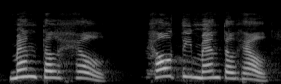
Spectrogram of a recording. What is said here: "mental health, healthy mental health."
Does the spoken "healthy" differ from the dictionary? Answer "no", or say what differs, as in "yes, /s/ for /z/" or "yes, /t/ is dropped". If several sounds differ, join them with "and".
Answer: yes, /t/ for /θ/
